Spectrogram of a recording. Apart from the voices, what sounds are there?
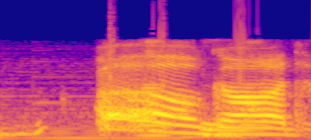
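throat clearing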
